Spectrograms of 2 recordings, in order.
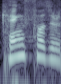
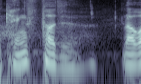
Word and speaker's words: KANGSTERS: 킹스터즈를 딱 보고 아, 갱스터즈라고 하시면 연배가 조금 있으신 거고, 이제 그대로 K 발음을 하시면 아, 좀 그래도 저희 나이 또래이시구나라고 인지를 하는데요.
